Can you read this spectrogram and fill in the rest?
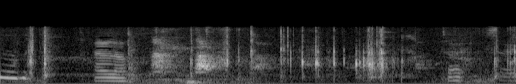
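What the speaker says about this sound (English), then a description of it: "Sorry, that's my dog." A dog gives a few short yips and barks amid rustling and shuffling noises nearby, while a person talks over much of the sound.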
